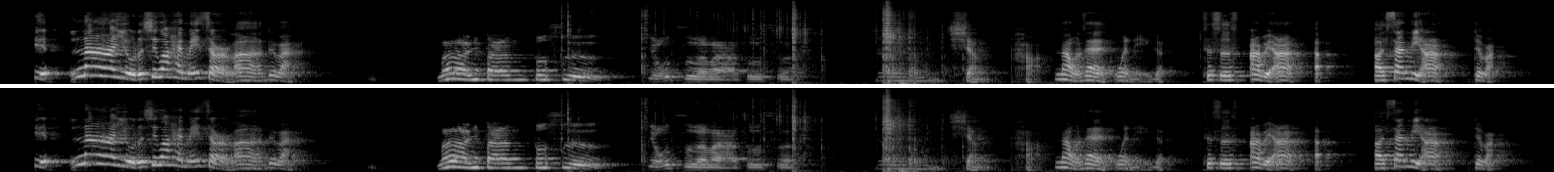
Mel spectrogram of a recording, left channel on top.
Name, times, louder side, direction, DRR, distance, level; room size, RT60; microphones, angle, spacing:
voice 1, 0.3-3.0 8.8-9.9 10.1-11.6 12.0-13.3 13.7-14.5 14.7-14.9, left 4 dB, 30° left, 9 dB, 0.6 m, -26 dB
voice 2, 4.4-6.1 6.5-8.0, equal, 20° right, 7 dB, 0.9 m, -30 dB
Crack, 5.2-8.3 8.7-9.9 10.5-10.7, left 2 dB, ahead, 1.1 m, -40 dB
19.0 x 17.5 x 3.2 m, 0.77 s
head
